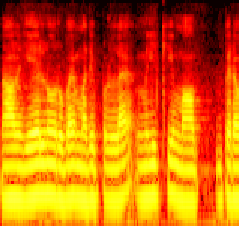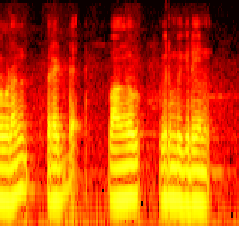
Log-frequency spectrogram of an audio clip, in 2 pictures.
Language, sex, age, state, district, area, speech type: Tamil, male, 30-45, Tamil Nadu, Krishnagiri, rural, read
